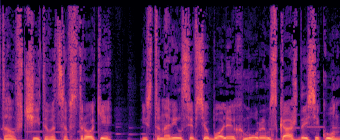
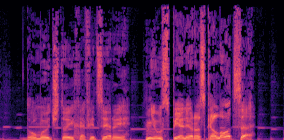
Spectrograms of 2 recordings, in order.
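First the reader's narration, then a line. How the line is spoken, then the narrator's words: Chuckling. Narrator (Russian): хохотнул Лежаков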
